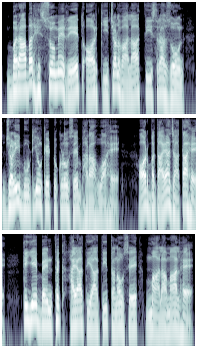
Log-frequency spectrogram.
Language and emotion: Urdu, neutral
